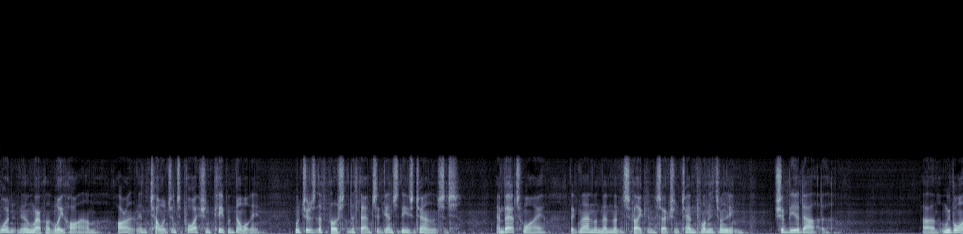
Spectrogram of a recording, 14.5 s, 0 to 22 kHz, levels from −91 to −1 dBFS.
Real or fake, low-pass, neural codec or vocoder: fake; 7.2 kHz; autoencoder, 22.05 kHz, a latent of 192 numbers a frame, VITS, trained on many speakers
